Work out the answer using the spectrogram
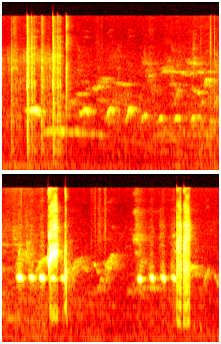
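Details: Morning song of a black drongo: a soft series of low, wavering whistles, then two loud bursts of quickly repeated short notes broken by a rasping, broadband note.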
